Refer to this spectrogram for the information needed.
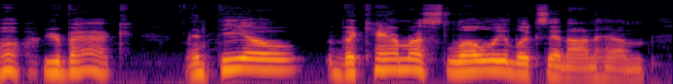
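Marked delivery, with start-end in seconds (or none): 0.0-0.9 put-on gasp. Retelling a scene where Theo comes home, imitating Hagstead gasping. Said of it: "Hagstead's all gasping".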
